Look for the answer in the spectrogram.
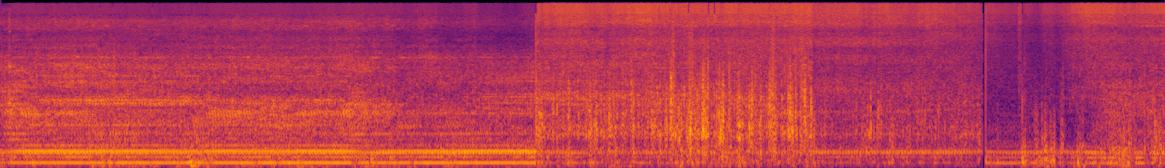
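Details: Mercury EFI outboard motor running at steady speed with a rough, gritty grinding mixed into its hum.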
